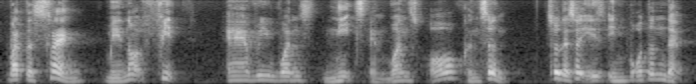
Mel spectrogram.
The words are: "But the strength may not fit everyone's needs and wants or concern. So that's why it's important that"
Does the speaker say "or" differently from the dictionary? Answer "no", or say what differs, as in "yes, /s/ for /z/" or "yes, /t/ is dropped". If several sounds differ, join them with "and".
yes, /l/ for /ɹ/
